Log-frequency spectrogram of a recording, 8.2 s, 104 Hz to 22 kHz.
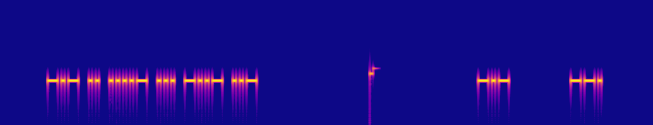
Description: Morse code, heard as a keyed tone, about 28 wpm, spaced as for 21 wpm, 700 Hz. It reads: KI4SXU KG
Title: USA Call Signs - 6x Character Spacing - 28wpm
